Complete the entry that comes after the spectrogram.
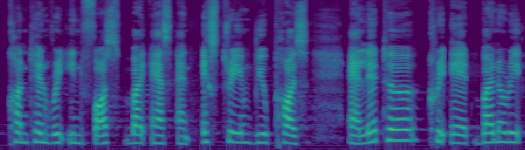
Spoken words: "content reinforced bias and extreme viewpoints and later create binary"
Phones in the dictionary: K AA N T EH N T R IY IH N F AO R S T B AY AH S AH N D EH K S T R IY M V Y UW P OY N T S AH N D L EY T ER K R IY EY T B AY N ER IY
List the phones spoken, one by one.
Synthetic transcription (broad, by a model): K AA N T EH N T R IY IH N F AO S B AY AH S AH N EH K S T R IY M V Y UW P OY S T AH N L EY T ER K R IY EY T B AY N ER IY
